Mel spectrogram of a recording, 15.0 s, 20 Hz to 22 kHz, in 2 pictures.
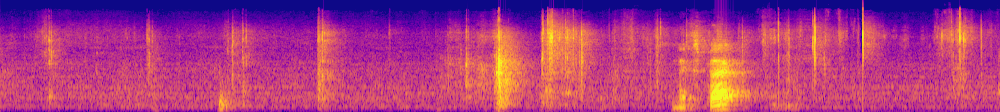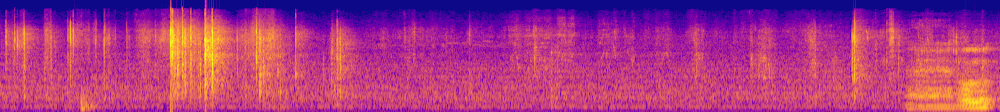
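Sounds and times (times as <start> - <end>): faint rustling of cards: 3.3 - 15.0
card packet wrapper tearing: 4.0 - 10.2.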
